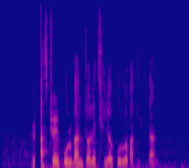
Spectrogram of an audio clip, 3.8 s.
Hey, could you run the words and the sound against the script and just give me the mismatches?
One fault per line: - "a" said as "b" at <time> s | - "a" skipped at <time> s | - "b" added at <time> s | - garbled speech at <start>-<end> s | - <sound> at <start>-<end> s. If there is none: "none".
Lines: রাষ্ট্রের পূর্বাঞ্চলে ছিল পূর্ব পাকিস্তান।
- dropout at 0.7-0.8 s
